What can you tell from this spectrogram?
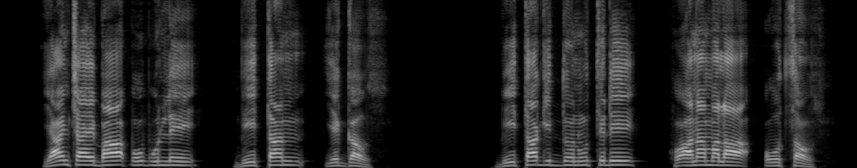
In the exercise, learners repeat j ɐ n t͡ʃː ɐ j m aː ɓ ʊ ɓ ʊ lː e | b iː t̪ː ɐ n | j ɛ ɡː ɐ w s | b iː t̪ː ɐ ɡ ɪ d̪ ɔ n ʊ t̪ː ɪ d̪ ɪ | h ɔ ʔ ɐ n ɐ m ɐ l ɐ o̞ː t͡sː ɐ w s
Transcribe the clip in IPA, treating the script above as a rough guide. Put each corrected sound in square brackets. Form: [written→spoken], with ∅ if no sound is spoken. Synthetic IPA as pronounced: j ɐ n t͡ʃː ɐ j [m→b] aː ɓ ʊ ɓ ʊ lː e | b iː t̪ː ɐ n | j ɛ ɡː ɐ w s | b iː t̪ː ɐ ɡ ɪ [d̪→d̪ː] ɔ n ʊ t̪ː ɪ d̪ ɪ | h ɔ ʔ ɐ n ɐ m ɐ l ɐ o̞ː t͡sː ɐ w s

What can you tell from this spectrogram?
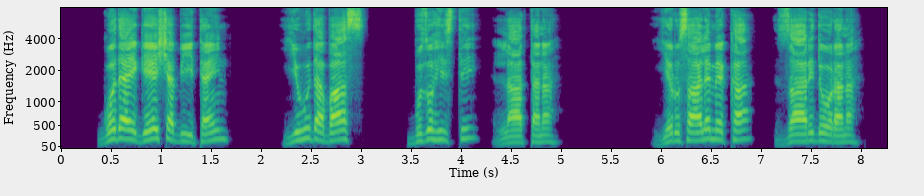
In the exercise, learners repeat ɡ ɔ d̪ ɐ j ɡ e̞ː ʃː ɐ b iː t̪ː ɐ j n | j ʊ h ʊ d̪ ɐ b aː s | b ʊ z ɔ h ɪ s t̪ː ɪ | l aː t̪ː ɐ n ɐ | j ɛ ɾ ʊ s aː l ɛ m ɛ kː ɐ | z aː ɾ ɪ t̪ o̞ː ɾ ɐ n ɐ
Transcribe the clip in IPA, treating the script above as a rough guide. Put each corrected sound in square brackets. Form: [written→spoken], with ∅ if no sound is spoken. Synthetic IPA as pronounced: ɡ ɔ d̪ ɐ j ɡ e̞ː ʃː ɐ b iː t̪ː ɐ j n | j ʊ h ʊ d̪ ɐ b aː s | b ʊ z ɔ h ɪ s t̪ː ɪ | l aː t̪ː ɐ n ɐ | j ɛ ɾ ʊ s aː l ɛ m ɛ kː ɐ | z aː ɾ ɪ [t̪→d̪] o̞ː ɾ ɐ n ɐ

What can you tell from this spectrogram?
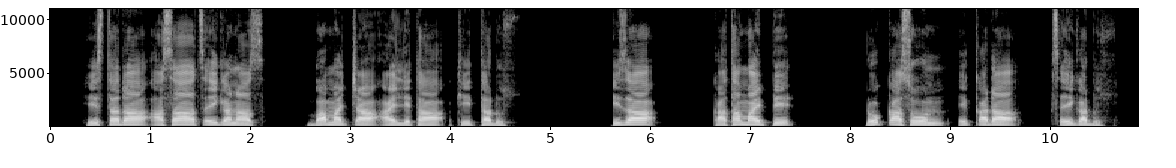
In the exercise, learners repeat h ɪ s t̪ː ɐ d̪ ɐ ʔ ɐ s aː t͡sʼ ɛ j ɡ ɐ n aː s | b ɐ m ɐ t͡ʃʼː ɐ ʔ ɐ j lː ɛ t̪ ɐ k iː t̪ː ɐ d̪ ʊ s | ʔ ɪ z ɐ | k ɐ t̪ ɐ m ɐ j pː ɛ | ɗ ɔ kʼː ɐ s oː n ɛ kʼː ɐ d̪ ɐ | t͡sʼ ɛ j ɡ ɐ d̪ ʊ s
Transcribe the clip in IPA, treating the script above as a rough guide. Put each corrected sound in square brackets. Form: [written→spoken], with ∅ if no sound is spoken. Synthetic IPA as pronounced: h ɪ s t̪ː ɐ d̪ ɐ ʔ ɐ s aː t͡sʼ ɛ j ɡ ɐ n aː s | b ɐ m ɐ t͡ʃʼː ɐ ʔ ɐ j lː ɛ t̪ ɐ k iː t̪ː ɐ d̪ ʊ s | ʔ ɪ z ɐ | k ɐ t̪ ɐ m ɐ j pː ɛ | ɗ ɔ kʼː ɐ s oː n ɛ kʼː ɐ d̪ ɐ | t͡sʼ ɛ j ɡ ɐ d̪ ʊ s

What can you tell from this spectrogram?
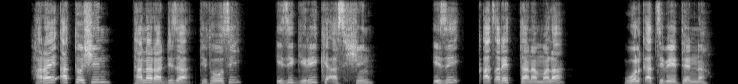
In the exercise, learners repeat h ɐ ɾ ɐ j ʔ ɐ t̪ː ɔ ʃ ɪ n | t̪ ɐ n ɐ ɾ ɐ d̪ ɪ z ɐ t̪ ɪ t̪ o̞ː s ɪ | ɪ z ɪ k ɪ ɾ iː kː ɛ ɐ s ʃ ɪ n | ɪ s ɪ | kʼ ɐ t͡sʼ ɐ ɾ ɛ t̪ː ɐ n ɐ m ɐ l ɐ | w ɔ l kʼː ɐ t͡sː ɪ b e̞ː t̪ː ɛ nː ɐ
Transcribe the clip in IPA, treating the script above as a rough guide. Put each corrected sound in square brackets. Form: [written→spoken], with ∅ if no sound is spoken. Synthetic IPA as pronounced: h ɐ ɾ ɐ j ʔ ɐ t̪ː ɔ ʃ ɪ n | t̪ ɐ n ɐ ɾ ɐ d̪ ɪ z ɐ t̪ ɪ t̪ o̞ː s ɪ | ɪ z ɪ [k→ɡ] ɪ ɾ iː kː ɛ ɐ s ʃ ɪ n | ɪ [s→z] ɪ | kʼ ɐ t͡sʼ ɐ ɾ ɛ t̪ː ɐ n ɐ m ɐ l ɐ | w ɔ l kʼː ɐ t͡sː ɪ b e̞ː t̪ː ɛ nː ɐ

